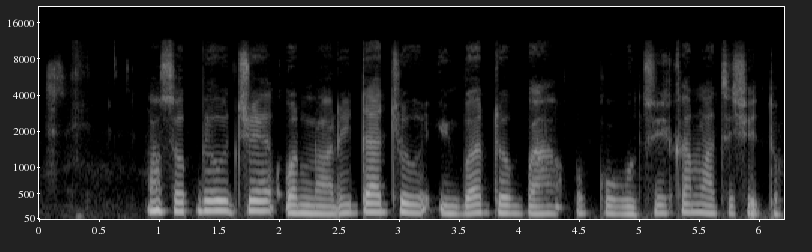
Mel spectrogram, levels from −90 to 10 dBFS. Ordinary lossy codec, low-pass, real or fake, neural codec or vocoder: none; none; fake; codec, 24 kHz, 1 kbps, SNAC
